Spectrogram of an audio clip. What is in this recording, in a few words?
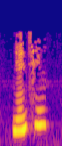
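"年轻", Mandarin Chinese; hsk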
